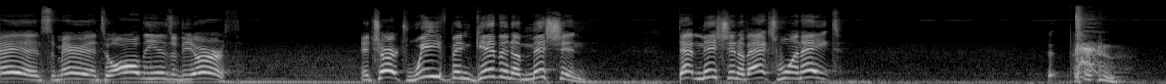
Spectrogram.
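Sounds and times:
speech: 0.3 - 2.5, 3.6 - 6.0, 6.8 - 8.5, 10.5 - 11.3
sharp sneeze: 10.5 - 11.4.

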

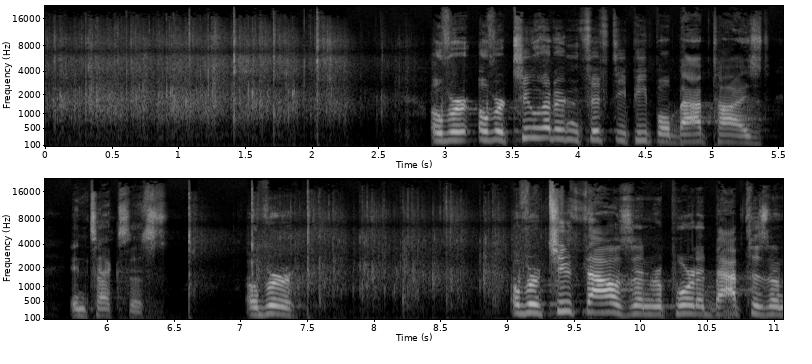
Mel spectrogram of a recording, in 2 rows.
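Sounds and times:
church audience clapping: 0.0 - 2.8, 6.6 - 9.3
speech: 2.9 - 7.6, 9.0 - 11.0.

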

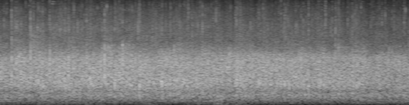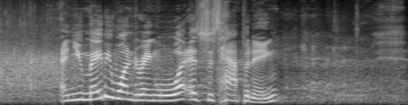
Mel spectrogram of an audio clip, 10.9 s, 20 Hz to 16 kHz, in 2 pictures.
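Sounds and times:
audience applauding: 0.0 - 7.7
speech: 6.3 - 9.3
laughter: 9.0 - 10.5.

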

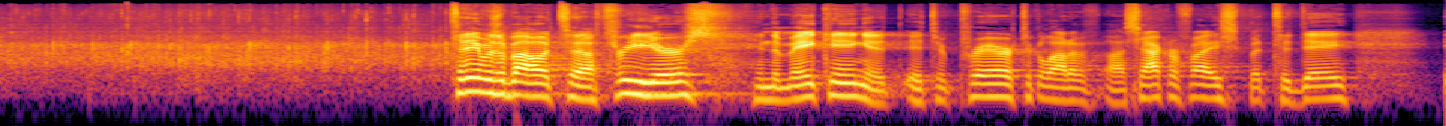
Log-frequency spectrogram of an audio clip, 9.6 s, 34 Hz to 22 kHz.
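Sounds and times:
sizable audience applauding in a room: 0.0 - 3.7
speech: 3.0 - 9.6.

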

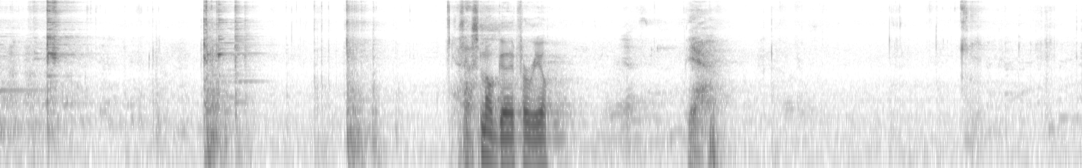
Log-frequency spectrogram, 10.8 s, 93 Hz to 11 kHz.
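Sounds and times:
speech: 4.6 - 5.6
popcorn being chewed in brittle bites: 8.9 - 10.8.

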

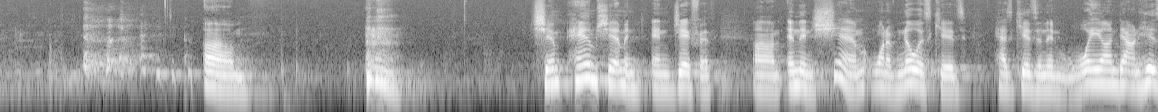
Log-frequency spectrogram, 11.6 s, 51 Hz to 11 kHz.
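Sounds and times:
coughing and throat clearing: 0.1 - 2.4, 3.6 - 4.3
speech: 2.0 - 2.6, 5.4 - 11.5.

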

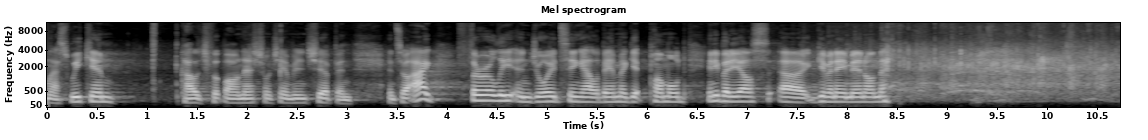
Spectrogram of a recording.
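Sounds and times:
speech: 0.0 - 0.8, 1.4 - 8.8
audience applause: 7.6 - 10.7.

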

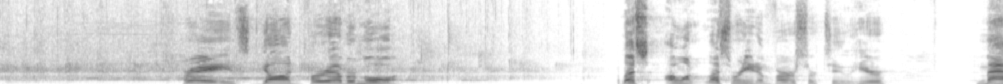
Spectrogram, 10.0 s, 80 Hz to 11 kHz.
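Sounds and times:
congregation clapping hands: 0.0 - 6.1
speech: 1.8 - 4.1, 6.2 - 9.0, 9.8 - 10.0.

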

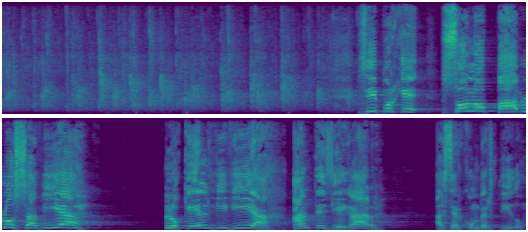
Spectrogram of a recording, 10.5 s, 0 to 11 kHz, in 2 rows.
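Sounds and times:
audience applauding: 0.0 - 3.9
speech: 3.6 - 6.2, 6.9 - 10.4.

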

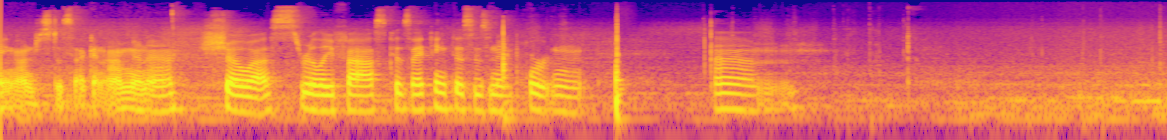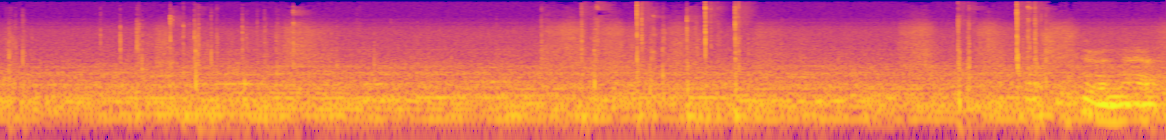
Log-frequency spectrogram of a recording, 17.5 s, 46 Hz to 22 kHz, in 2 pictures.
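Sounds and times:
speech: 0.0 - 4.5, 5.3 - 6.1, 16.9 - 17.4
low steady hum: 0.0 - 17.4
typing on a computer keyboard: 8.6 - 11.0, 13.1 - 14.4, 16.0 - 16.6.

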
